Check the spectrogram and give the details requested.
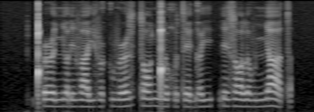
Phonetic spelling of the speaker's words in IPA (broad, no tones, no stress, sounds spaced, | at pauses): ǃʼ ə˞ ɲ ɤ ɾ i v a j v ə˞ k v ə˞ z t ɔ ŋ͡ǃ e χʷ ɪ t e ɡ ə j | ɾ i z ɔ l o v ɲ a t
